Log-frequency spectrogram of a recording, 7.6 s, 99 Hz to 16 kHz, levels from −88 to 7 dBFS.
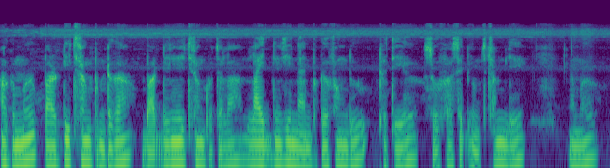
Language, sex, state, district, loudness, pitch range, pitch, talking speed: Wancho, male, Arunachal Pradesh, Longding, -21 LUFS, 100-110 Hz, 105 Hz, 195 wpm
